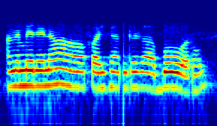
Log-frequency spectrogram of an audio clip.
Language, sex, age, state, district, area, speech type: Tamil, female, 18-30, Tamil Nadu, Tiruvarur, rural, conversation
